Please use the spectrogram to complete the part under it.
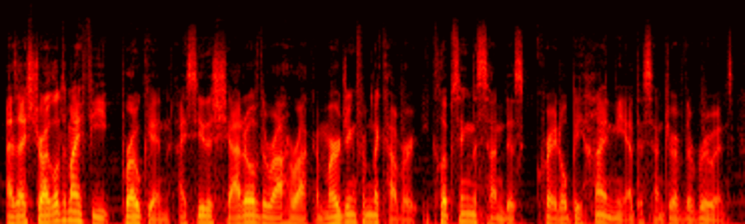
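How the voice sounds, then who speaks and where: A man's voice: fairly low pitch, quick pace, hardly any pauses, soft background music. A man hosting a reaction video, reading a fantasy story aloud and commenting in an informal, colloquial way.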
